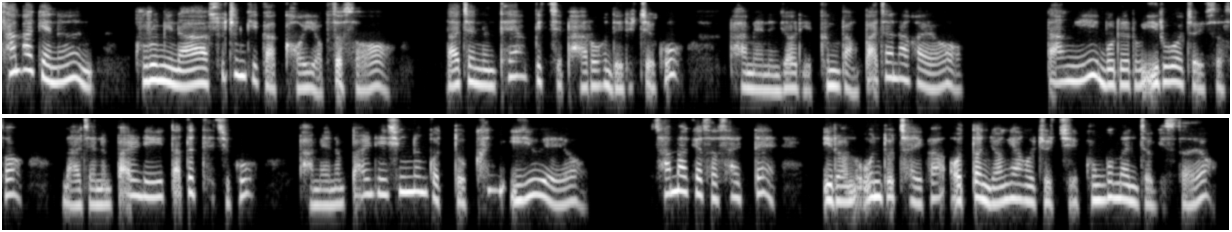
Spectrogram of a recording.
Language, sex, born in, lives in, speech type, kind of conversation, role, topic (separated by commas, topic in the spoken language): Korean, female, South Korea, South Korea, read, expert-assistant, expert, 왜 사막에는 낮과 밤의 온도 차이가 큰가요?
